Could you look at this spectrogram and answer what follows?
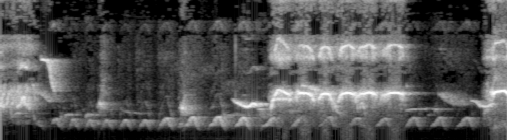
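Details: White-rumped shama in combative training song: a string of fast, evenly repeated harsh notes with a sustained high whistle laid over them, opening and closing with sharp bright phrases.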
